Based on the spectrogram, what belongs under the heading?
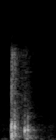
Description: splitlog.ogg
